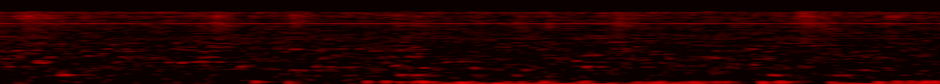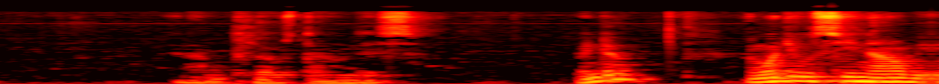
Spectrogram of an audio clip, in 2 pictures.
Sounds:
Speech

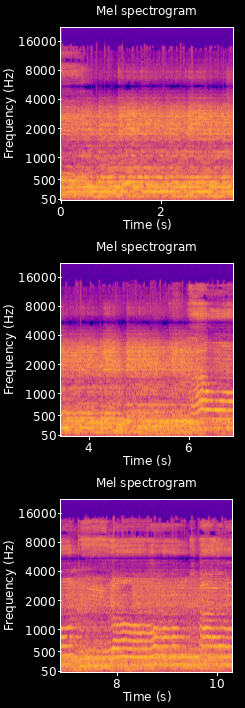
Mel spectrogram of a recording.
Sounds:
Music, Singing, Electric guitar

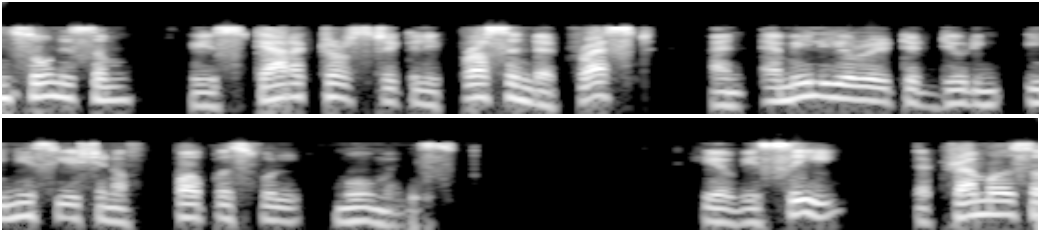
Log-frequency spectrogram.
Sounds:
Speech

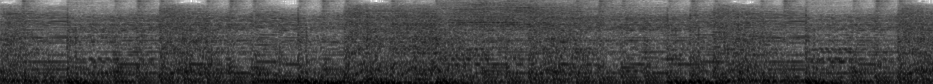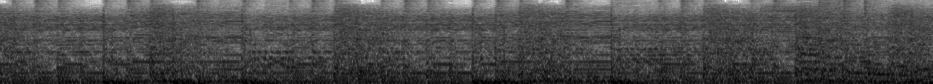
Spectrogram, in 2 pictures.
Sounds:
Music

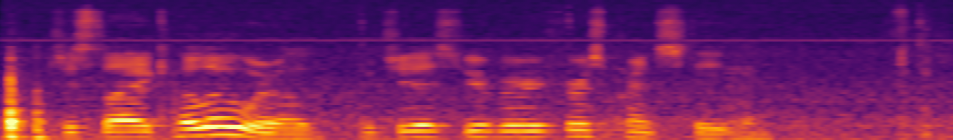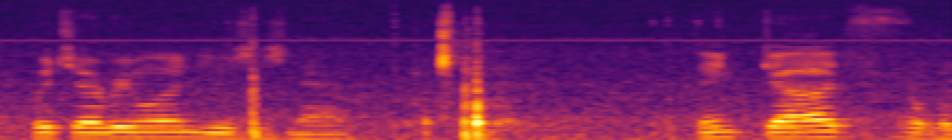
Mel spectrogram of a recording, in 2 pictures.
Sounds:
Speech

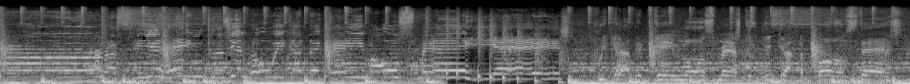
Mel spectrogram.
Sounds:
Music

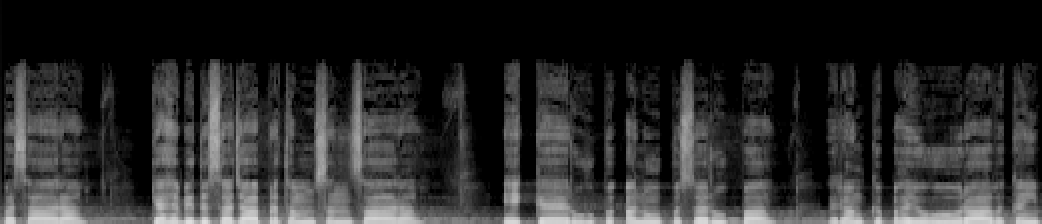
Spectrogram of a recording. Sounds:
Mantra

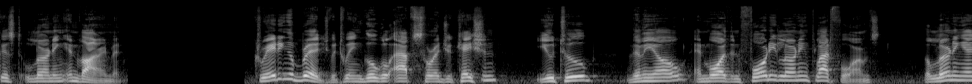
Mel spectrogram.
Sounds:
Speech

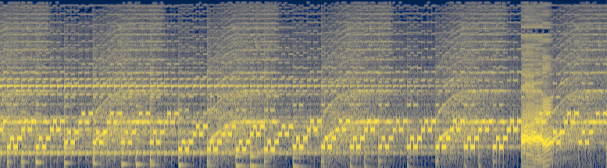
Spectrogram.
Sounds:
Music, Dubstep

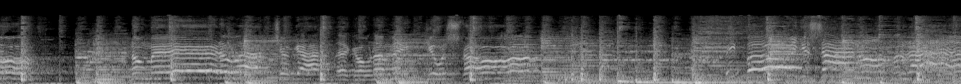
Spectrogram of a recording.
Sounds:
Music

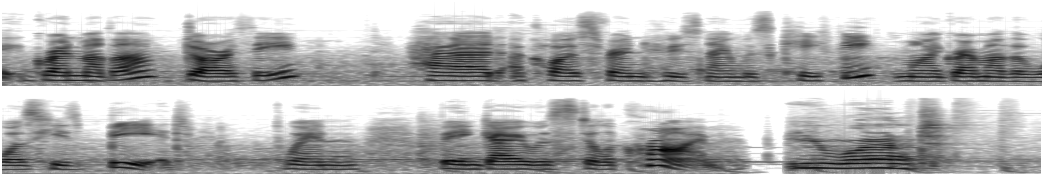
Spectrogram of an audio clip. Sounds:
Speech

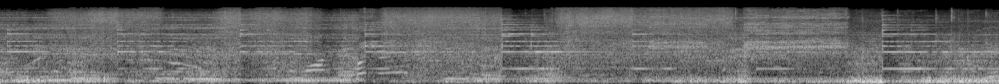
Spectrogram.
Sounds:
Rail transport, train wagon, Train

